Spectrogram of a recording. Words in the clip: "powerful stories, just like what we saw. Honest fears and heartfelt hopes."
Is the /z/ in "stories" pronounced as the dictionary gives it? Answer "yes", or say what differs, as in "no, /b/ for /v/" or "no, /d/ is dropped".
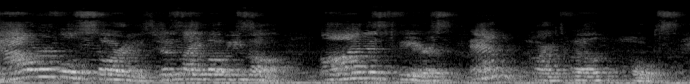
yes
